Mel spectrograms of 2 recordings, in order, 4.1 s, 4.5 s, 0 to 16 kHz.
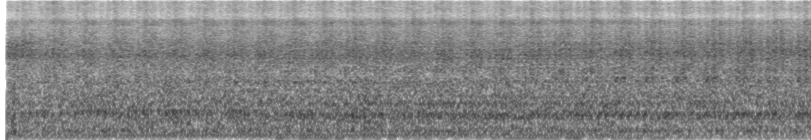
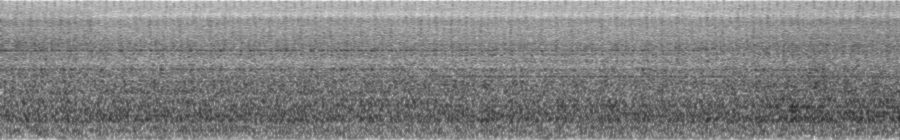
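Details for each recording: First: Renault Megane 3 petrol K4M engine at idle: a rapid, diesel-like tapping at about three per second over the engine, from the cam phaser knocking with play; phaser to be dismantled. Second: Renault Megane 3 K4M petrol engine after repair, with the cam phaser and its control valve replaced: smooth, even idle with a steady tone and no ticking or knocking from the cam end; the engine sounds healthy.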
